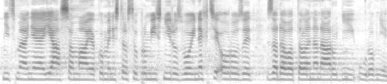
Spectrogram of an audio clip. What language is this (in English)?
Czech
